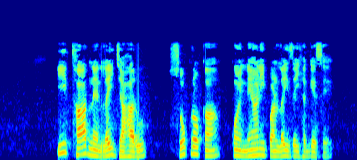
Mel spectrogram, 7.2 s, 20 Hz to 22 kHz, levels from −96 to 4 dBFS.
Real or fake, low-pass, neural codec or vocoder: real; 7.2 kHz; none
